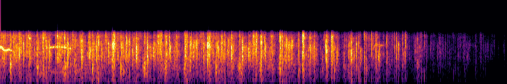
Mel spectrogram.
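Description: Budgerigars chattering: a fast stream of clicks and rasps with a short whistled chirp at the start, breaking off about five seconds in.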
